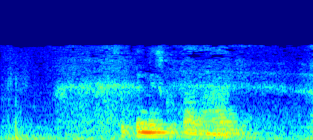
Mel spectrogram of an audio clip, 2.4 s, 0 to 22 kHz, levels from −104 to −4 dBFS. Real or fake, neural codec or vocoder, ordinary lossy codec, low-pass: real; none; MP3, 24 kbps; 7.2 kHz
